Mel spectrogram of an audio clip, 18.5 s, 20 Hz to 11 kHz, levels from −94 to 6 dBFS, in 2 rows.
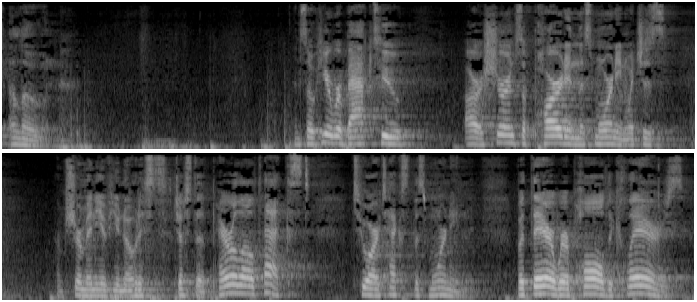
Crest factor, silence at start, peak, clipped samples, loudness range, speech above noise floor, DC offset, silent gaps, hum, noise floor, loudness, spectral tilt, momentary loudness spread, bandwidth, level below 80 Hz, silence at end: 22 dB; 0 s; -8 dBFS; under 0.1%; 8 LU; 32 dB; under 0.1%; none; none; -60 dBFS; -28 LUFS; -4.5 dB/octave; 20 LU; 11 kHz; -54 dBFS; 0.05 s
